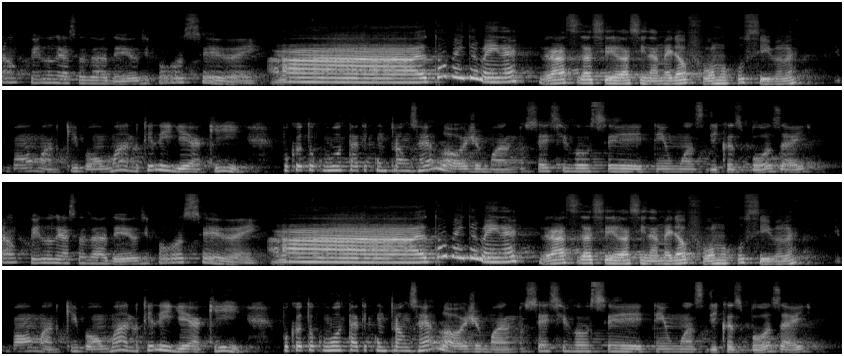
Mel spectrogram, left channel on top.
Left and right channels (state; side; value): normal; both; correlation 0.83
